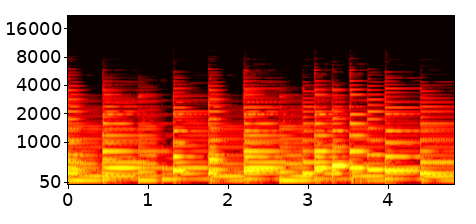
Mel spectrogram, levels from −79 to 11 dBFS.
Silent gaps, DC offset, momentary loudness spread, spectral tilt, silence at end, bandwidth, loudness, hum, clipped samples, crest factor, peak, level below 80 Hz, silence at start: none; under 0.1%; 5 LU; -8.5 dB/octave; 0 s; 6.2 kHz; -13 LUFS; none; under 0.1%; 12 dB; 0 dBFS; -38 dBFS; 0 s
